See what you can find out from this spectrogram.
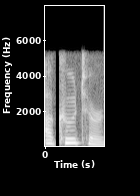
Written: accouter

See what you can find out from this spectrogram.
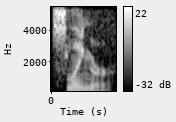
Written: slinger

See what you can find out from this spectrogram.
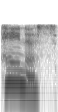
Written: heinous

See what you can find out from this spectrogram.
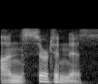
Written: uncertainness

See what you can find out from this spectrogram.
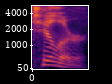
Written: tiller

